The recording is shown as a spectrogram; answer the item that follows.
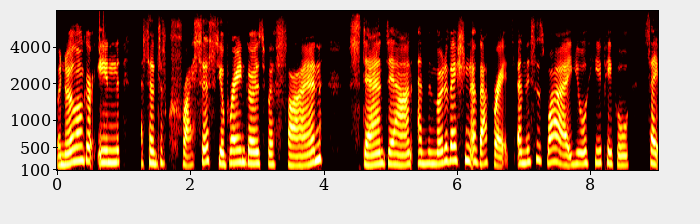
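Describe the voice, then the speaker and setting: A woman talks in an animated tone. Her pitch is fairly high with ordinary variation. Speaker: podcast host, fitness coach. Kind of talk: solo podcast monologue.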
